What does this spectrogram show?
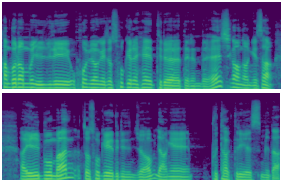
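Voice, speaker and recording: The background is quiet as a man talks at a fairly quick pace. His pitch variation is ordinary. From South Korea. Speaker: announcer, event emcee. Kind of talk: ceremony hosting. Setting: conference hall with audience. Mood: polite, formal, welcoming. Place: hall. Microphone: handheld.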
